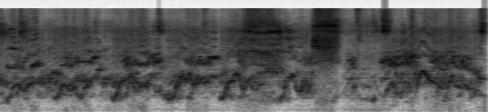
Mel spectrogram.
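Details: Wavering, mid-pitched squeals from guinea pigs run in a steady stream of short rising and falling notes, with a brief hiss and a short dip in the sound near the end.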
